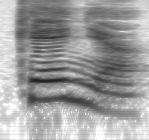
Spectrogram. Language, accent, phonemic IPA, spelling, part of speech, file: Swahili, Kenya, /ˈkɛ.ɲɑ/, Kenya, proper noun, Sw-ke-Kenya.flac
- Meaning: Kenya (a country in East Africa)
